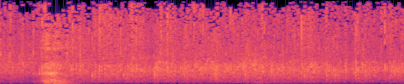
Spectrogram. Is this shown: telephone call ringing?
no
